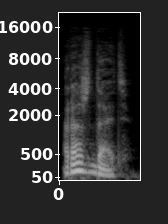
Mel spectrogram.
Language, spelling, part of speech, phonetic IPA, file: Russian, рождать, verb, [rɐʐˈdatʲ], Ru-рождать.ogg
- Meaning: 1. to give birth 2. to give rise to 3. to bear, to yield (of land)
